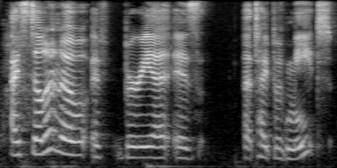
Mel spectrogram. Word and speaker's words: birria: I think I put the emphasis on the second I, birria, and he said birria.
